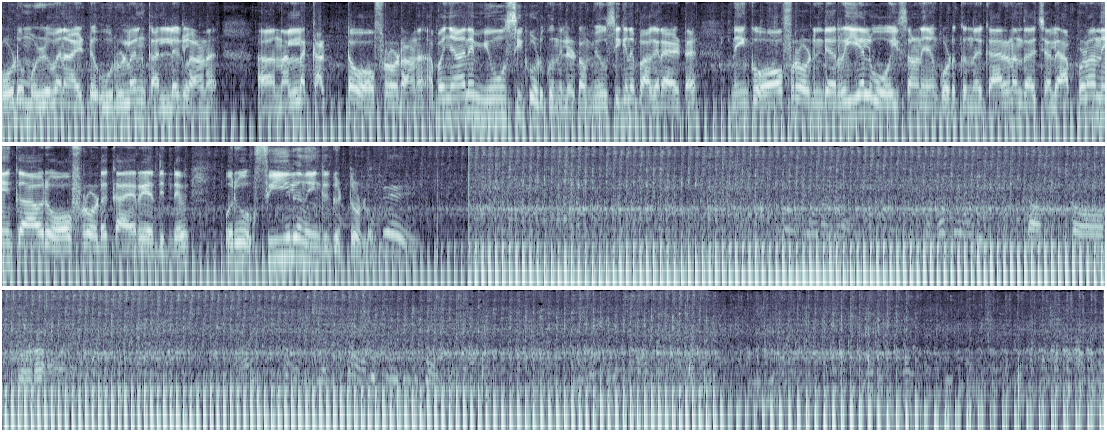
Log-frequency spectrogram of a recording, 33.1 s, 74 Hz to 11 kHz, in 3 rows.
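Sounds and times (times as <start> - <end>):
motorcycle engine running: 0.0 - 33.0.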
